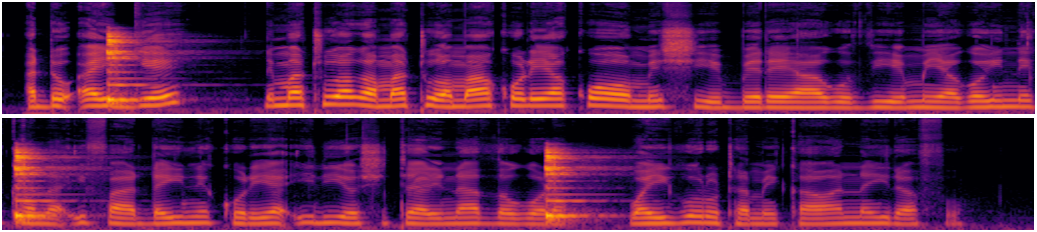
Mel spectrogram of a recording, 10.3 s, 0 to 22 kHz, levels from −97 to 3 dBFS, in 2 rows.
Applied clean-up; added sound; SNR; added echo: none; Cowbell; -2 dB; none.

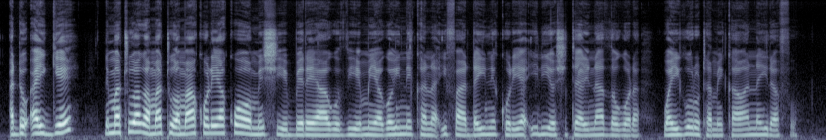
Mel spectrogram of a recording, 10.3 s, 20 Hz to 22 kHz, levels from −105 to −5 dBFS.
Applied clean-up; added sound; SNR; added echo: none; none; none; none.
